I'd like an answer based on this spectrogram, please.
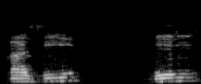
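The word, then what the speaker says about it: عظيم: পরেরটা তোর আইন জবর আ, জজের জি, আজি, মিম, মিন, তুইজের দিন, আজি, মিম দুইজের মিন, আজি মিন। আর ওয়াক্ফ হইলে আজিমি, আজিম। জি, এখানে আইনের উচ্চারণ জয়ের উচ্চারণে আরেকটু মাখরাজে চাপ থাকবে, উচ্চারণটা।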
